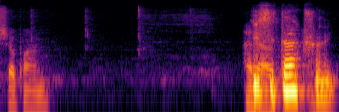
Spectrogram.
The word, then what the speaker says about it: Chopin: See, it's pronounced Chopin.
